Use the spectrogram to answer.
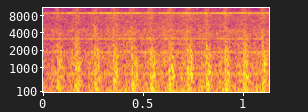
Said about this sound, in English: They're going to take me by helicopter on their next load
